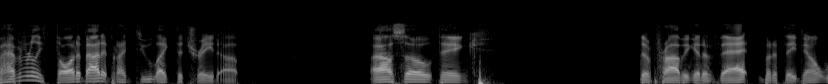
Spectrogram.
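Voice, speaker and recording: A man with a low, smooth voice hosts his own sports video, reading a mock draft aloud. He reacts casually and with animation between the lines. The sound is dry and a little dull, as if from a modest home mic. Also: no room sound. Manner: animated, reads passages aloud then reacts with quick asides.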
